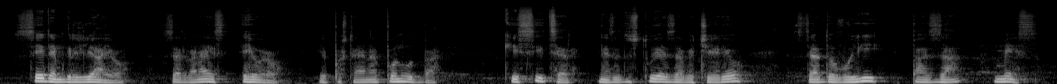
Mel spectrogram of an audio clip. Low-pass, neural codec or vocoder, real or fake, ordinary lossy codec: 19.8 kHz; none; real; none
